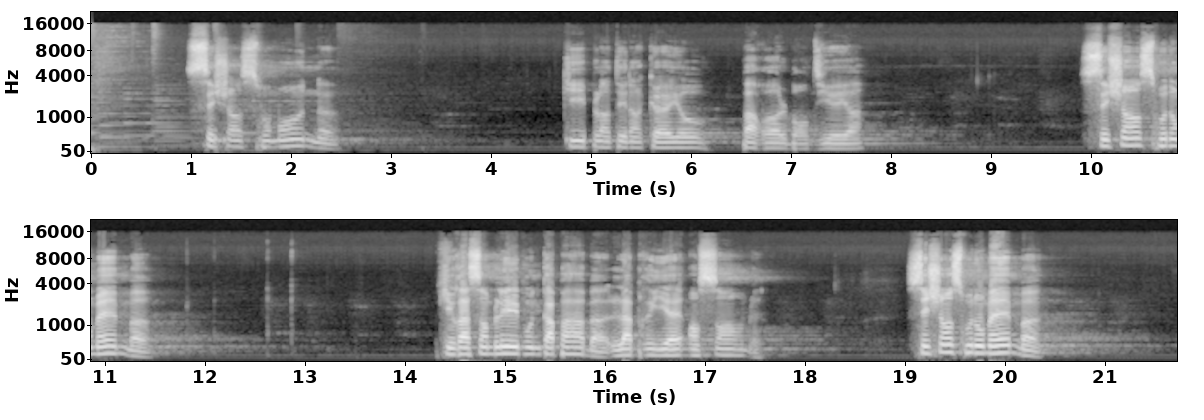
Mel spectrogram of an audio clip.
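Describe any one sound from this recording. A man reads aloud slowly and clearly into a microphone, in a reverberant room.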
